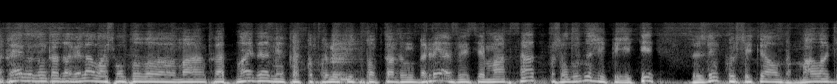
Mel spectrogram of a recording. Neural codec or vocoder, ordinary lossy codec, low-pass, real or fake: codec, 32 kHz, 1.9 kbps, SNAC; none; 7.2 kHz; fake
